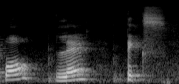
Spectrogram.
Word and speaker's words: politics: देखो यहां पर जो है वीक्स, देखो एक हो गया पॉलिटिक्स। अब आपको पता है ये भी वीक्स लेवल है, ये भी वीक्स लेवल है, तो स्ट्रेस कहां लगेगा, यहां पर, पॉलिटिक्स।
